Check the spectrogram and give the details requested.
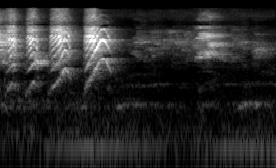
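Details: Ara Timor bird in full song for training caged birds: four loud, raspy, downward-sweeping notes in quick succession, then a softer, trailing high twitter.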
